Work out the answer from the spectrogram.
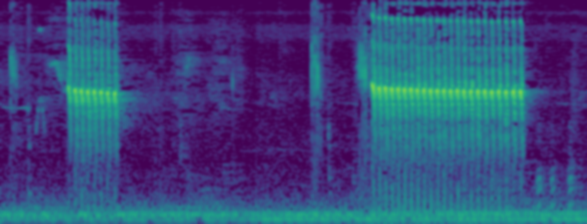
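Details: Calling female prinia: a short buzzy pulse burst, then after a pause a longer rapid trill of about twenty even clicking pulses lasting over a second.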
